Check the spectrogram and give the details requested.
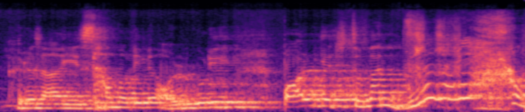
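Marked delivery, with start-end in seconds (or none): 3.0-3.9 high, sharp mock yell from the shocked wife; retold shriek. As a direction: shoot up high in mock outrage. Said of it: "소리를 지르는 거예요".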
